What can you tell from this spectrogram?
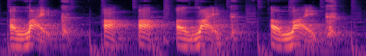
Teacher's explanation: o que poucas pessoas sabem é que a palavra I, que significa eu, pode ser reduzida para a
